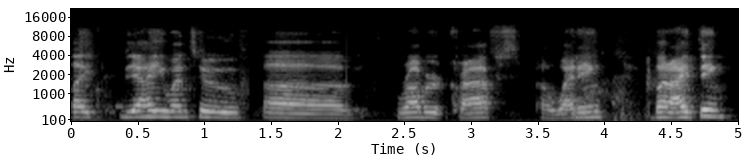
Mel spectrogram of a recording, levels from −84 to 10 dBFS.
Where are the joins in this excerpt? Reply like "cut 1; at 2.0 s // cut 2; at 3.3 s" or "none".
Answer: cut 1; at 1.3 s // cut 2; at 3.3 s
